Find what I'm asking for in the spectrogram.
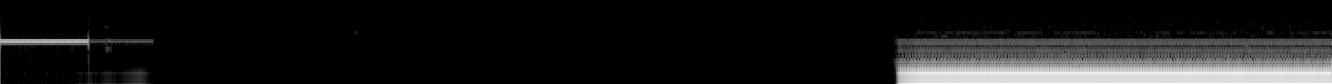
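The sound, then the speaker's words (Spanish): A short electronic beep from a phone voicemail system marks the start of message recording. Silence follows, then a loud, steady, buzzing hum that continues to the end. “Después del tono, grabe su mensaje.”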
